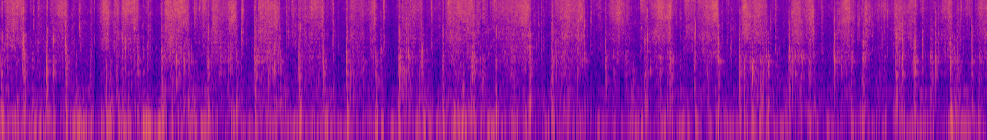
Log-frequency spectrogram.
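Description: A small handheld stack of thin, flat cotton-paper euro banknotes is counted and flicked through with gloved fingertips over a desk mat. A steady stream of crisp, bright paper snaps and rustles runs throughout at an even level, over a soft low rumble.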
